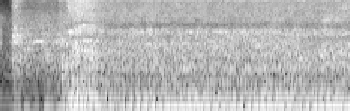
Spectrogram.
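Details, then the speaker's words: Custom off-road Chrysler van restarted after lay-up: short crank, catches within half a second and settles into a steady, even idle with no knocks or stumbles; a normal start. "il démarre vraiment aux quarts ça c'est vraiment nickel pas de trucs bizarres rien du tout voilà il n'y a pas de y'a pas de délire chelou niveau du moteur"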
